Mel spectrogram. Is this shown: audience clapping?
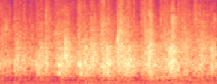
yes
